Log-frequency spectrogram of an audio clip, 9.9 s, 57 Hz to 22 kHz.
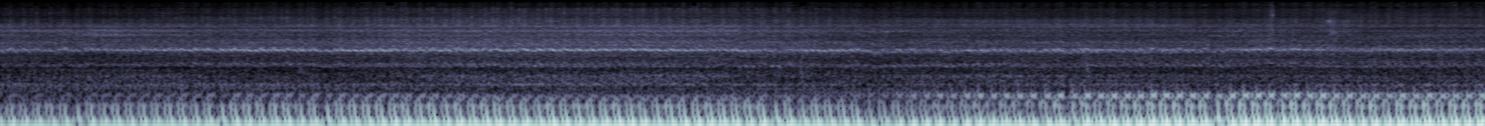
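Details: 2019 Honda Africa Twin at steady idle with a light, even tick about three per second; abnormal engine noise, cause unclear.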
